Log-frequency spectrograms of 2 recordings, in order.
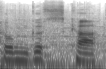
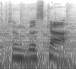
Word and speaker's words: Tunguska: Tunguska. Tunguska. Yeah, there's no T in apart from the first letter.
